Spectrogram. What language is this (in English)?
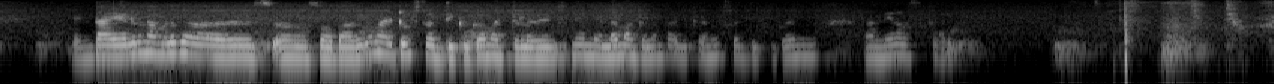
Malayalam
